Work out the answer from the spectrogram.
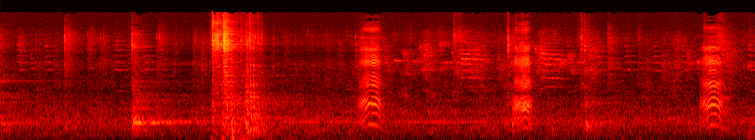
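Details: Three-month-old pet common hill myna, sex not yet known and too young to mimic speech, utters brief hoarse calls roughly every one and a half seconds indoors, with a rustling burst and steady background hum.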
